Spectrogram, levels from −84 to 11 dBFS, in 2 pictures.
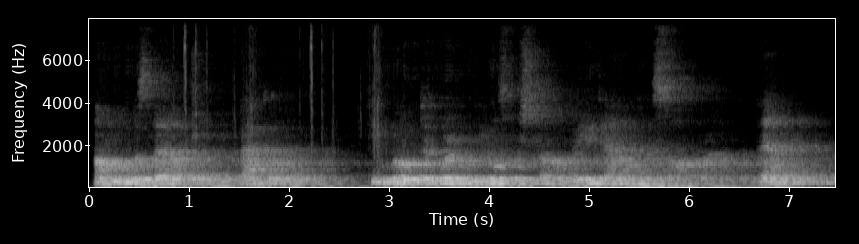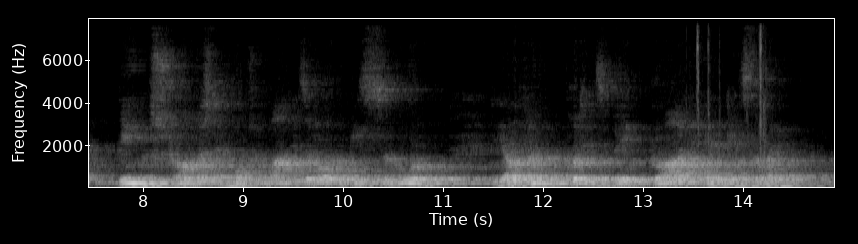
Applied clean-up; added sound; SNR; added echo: neural separator model SepFormer DNS4.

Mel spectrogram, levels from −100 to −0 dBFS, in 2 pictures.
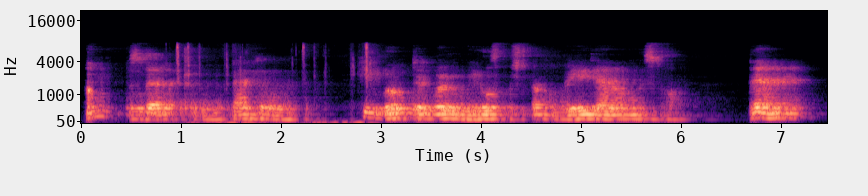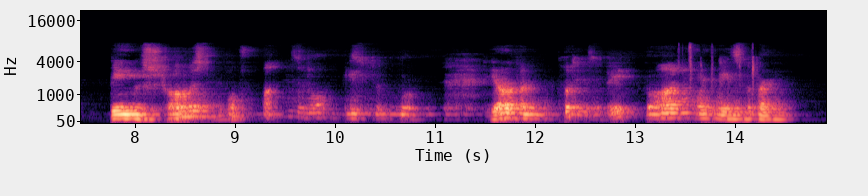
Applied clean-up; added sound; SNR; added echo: neural mask model DeepFilterNet 3.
